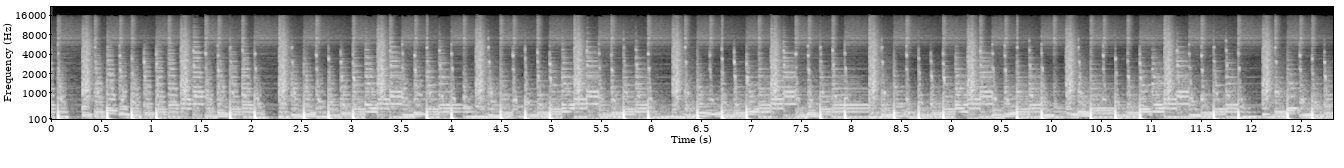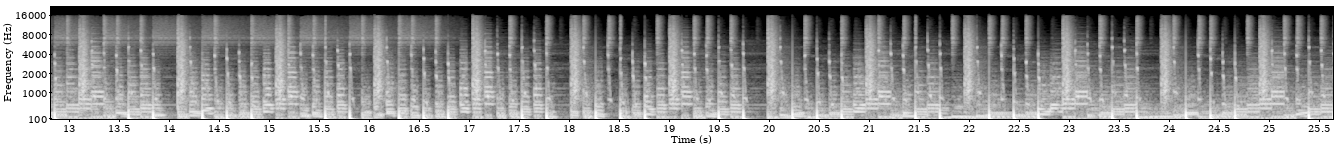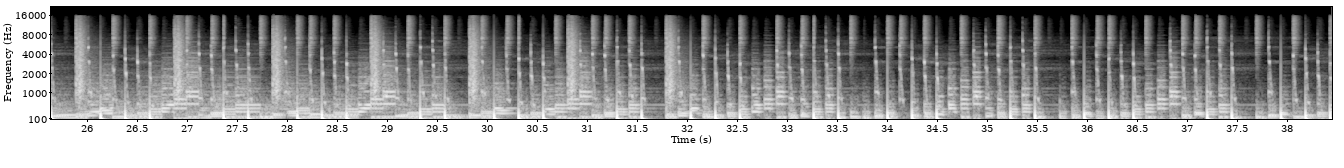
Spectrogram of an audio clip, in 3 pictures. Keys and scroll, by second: 18.2-19.4 typing, 26.3 ctrl+-, 26.7 ctrl+=, 32.2 ctrl+-, 33.6 ctrl+=, 37.0 ctrl+].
